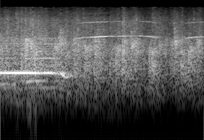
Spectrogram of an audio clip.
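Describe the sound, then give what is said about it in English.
A church audience clapping their hands together, a brief, dense patter of many hands at moderate volume, steady through the short stretch with a faint tonal ring near its start. “Give Jesus a big hand clap, somebody. Give Jesus a big hand clap.”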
